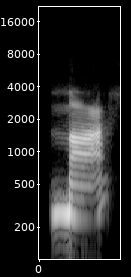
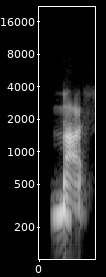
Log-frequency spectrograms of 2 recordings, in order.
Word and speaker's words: mas: A palavra mas, que nós lemos mais, como se hubiera una I, pero no hay ninguna letra I, que é equivalente ao pero del espanhol, não?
